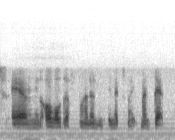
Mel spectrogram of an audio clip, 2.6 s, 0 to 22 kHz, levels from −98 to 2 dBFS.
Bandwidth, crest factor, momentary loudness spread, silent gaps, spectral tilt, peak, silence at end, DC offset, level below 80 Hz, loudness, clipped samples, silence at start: 4.8 kHz; 18 dB; 11 LU; none; -6.5 dB/octave; -10 dBFS; 0.2 s; under 0.1%; -64 dBFS; -27 LUFS; under 0.1%; 0 s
